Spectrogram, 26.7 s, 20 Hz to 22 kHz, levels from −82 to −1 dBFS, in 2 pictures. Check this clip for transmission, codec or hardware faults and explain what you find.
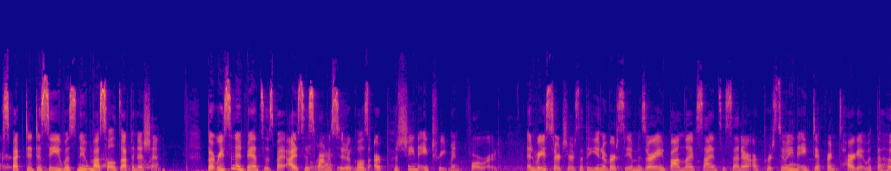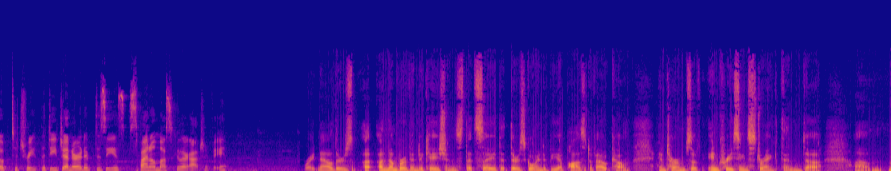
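One fault runs through the whole clip: a filter restarted on every block. A processing filter drops its internal state at each block boundary and starts again from silence, so every block opens with a small transient. These repeat at about 86.1 Hz, which fits a 512-sample block. The result is a steady low buzz under the sound that grows louder and softer with the signal's level rather than staying fixed.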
